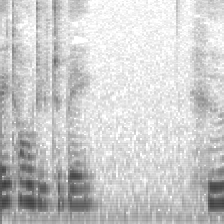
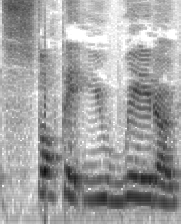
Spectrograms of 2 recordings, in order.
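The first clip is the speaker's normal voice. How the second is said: mocking scold; 6 semitones higher, 12 dB louder than usual. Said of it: "Toad, and Bob clawed at it".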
